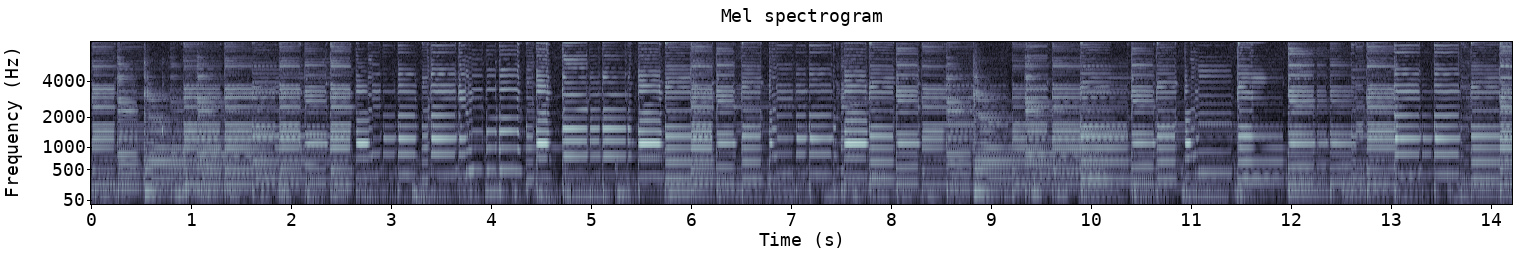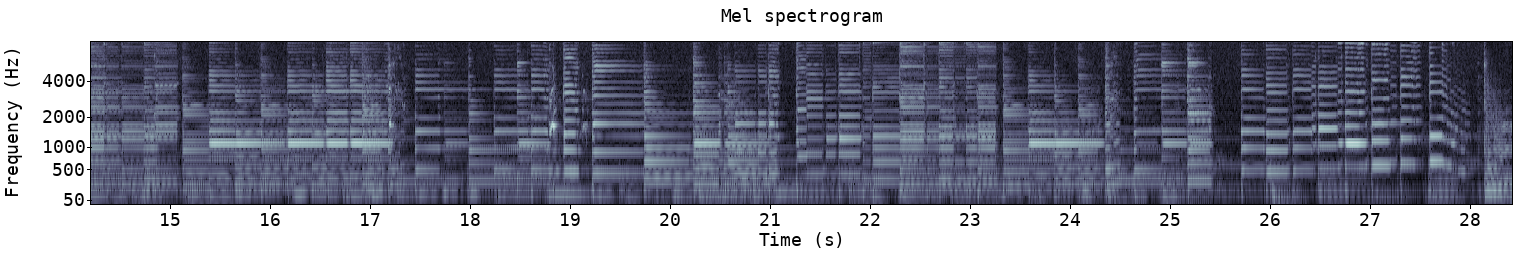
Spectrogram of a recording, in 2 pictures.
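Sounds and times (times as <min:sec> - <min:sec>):
steel guitar: 0:00.0 - 0:28.4.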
